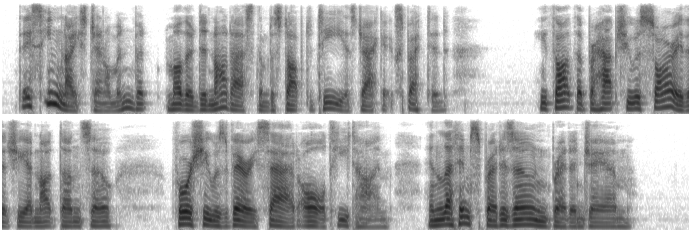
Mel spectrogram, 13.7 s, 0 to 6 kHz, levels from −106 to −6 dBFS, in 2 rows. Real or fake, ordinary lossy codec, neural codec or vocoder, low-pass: real; Opus, 64 kbps; none; 5.4 kHz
